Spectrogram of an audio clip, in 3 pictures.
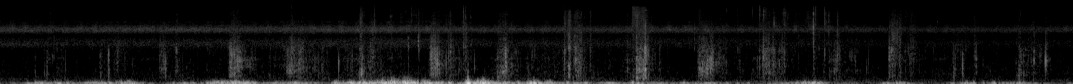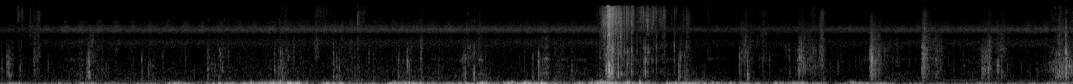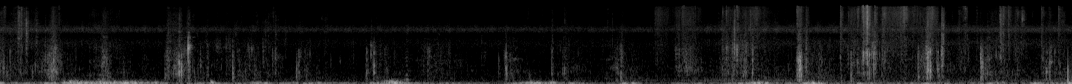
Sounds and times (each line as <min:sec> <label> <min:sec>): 0:00.0 fly 0:32.1
0:00.0 man is walking in a small path 0:32.1
0:00.0 wind 0:32.1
